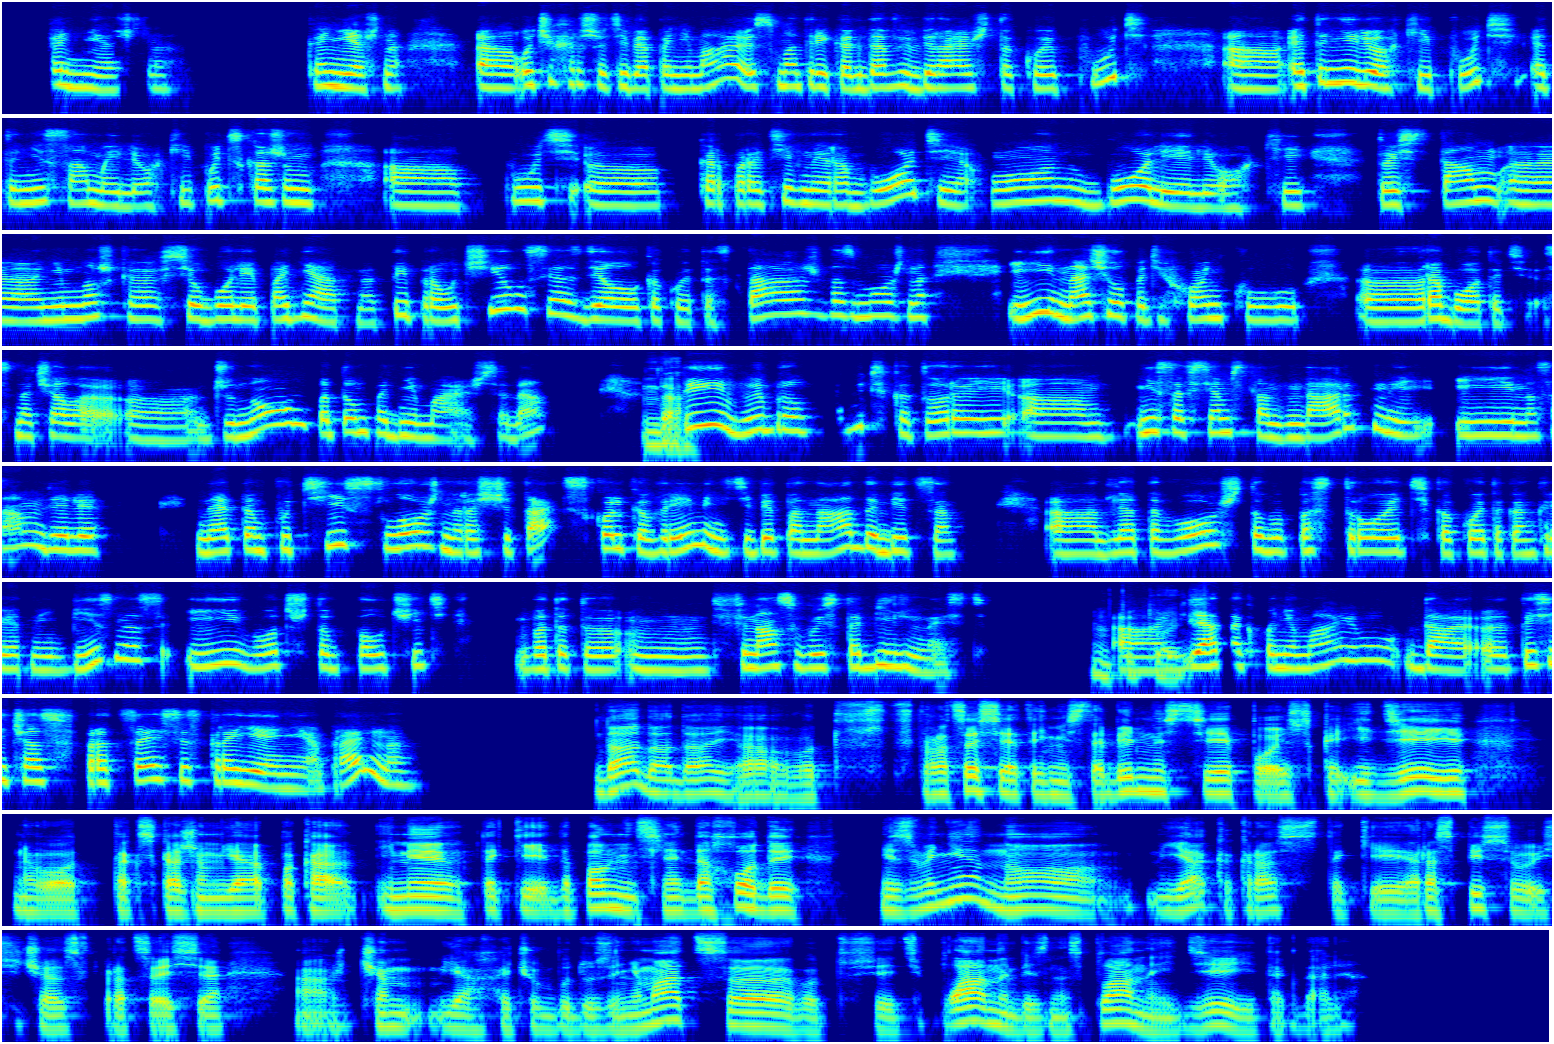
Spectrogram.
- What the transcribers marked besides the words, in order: in English: "джуном"
- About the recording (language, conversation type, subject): Russian, advice, Как перестать бояться разочаровать родителей и начать делать то, что хочу я?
